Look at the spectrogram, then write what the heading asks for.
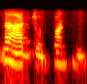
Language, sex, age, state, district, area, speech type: Bengali, female, 60+, West Bengal, Kolkata, urban, conversation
